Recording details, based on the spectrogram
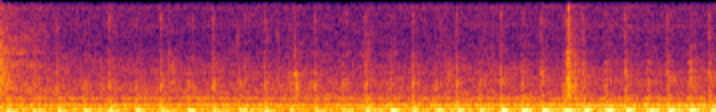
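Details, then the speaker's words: Hornby model train drive car run on track: steady motor hum with a regular tick about three times a second that speeds up with speed, as if something revolving is hitting something. Cause is a universal joint not seated in the gearbox. "you can hear that it sounds like there's something revolving and hitting something we'll say the faster you go [Music] the faster the noise"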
